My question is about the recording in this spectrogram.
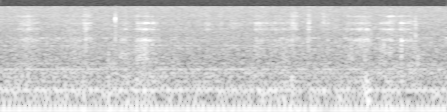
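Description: Near silence: a steady low electrical hum with faint scratchy rustles and small ticks from handling.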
